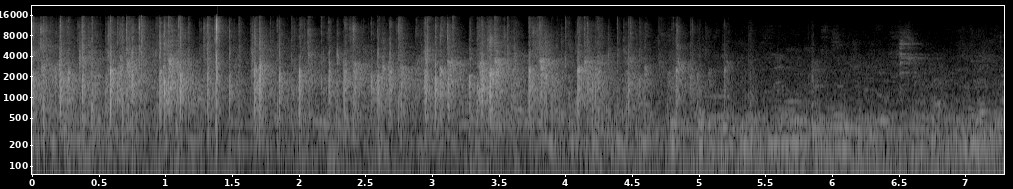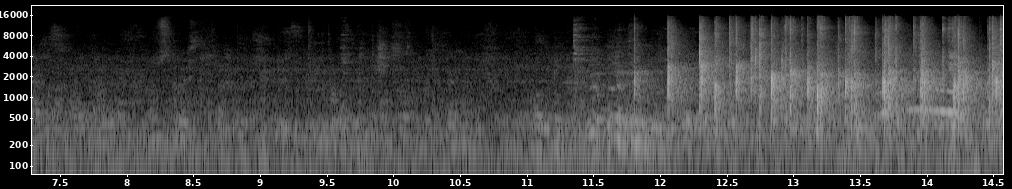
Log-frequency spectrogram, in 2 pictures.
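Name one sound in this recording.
An audience claps and cheers in a room.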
